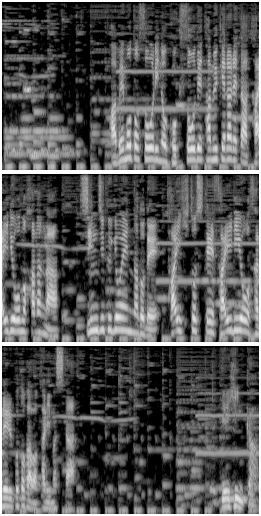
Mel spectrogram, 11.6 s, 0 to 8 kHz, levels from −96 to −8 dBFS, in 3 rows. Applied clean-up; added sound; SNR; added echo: classical method Wiener filter.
